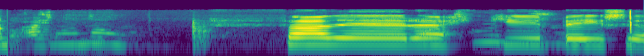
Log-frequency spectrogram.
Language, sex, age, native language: Icelandic, male, 10, Icelandic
